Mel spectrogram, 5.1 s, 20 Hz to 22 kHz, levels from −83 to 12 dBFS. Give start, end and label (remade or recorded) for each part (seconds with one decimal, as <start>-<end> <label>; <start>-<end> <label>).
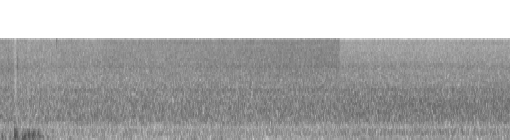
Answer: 0.0-5.1 recorded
